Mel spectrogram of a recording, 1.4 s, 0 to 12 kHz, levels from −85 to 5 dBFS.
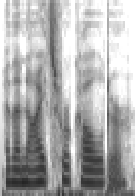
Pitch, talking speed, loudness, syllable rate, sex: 175 Hz, 220 wpm, -17 LUFS, 5.7 syllables/s, female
